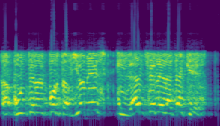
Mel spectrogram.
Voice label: dialog, dialogs spanish; us midway; War Thunder

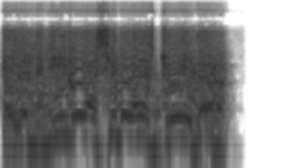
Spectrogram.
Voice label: voice message target destroyed, Spanish

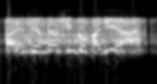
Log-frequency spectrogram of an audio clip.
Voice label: dialogs spanish; War Thunder

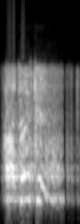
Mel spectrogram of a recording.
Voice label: dialogs spanish; War Thunder

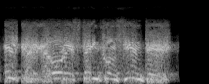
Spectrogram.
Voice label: voice message charger contused, Spanish

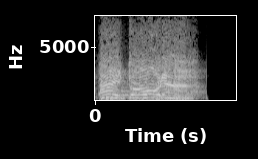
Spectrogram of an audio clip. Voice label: voice message short stop, Spanish

